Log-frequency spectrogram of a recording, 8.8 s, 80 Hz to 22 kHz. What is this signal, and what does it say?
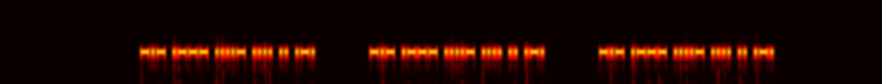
Morse code, heard as a keyed tone, about 41 wpm, 700 Hz. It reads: KJ4HIR KJ4HIR KJ4HIR
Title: USA Call Signs - 6 Characters - Repeated 3x - 45wpm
